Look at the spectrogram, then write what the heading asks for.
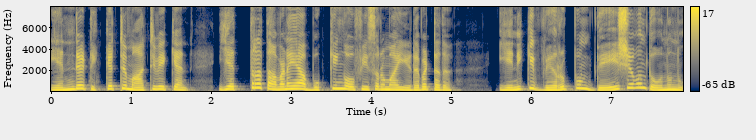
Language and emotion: Malayalam, disgusted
